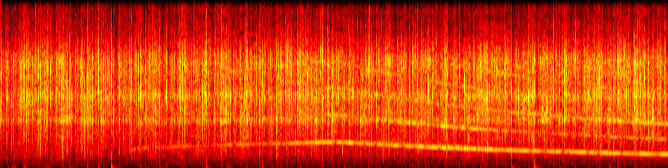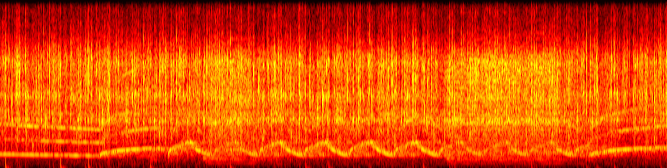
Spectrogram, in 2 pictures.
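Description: An emergency siren sounding: one slow rise and long falling wail over the first six seconds, then a fast yelp of quick repeated rising sweeps. Throughout, it sits over a loud hiss with many sharp crackles.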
